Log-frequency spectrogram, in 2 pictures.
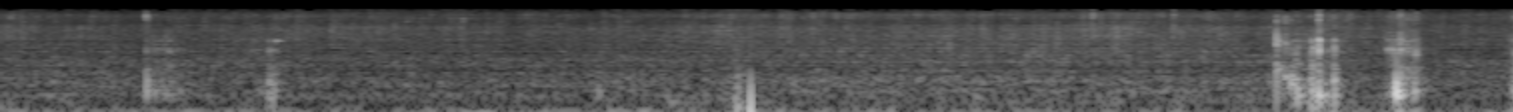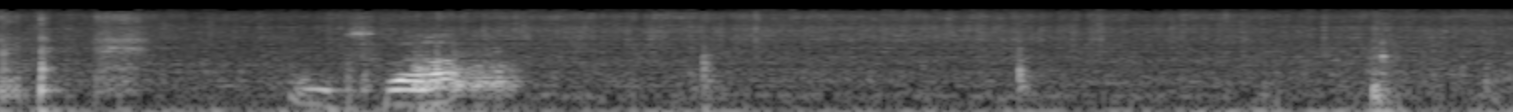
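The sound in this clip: Food simmering in a pot while cooking, a steady faint sizzling hiss with occasional soft clinks and scrapes of stirring.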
